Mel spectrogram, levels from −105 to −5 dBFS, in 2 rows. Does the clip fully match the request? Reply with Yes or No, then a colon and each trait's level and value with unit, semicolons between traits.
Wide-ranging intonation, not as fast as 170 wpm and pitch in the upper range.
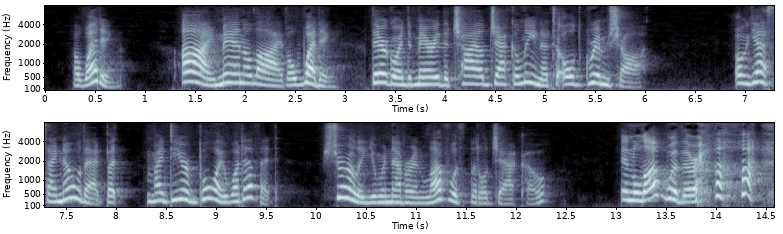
No: wide, 5.7 semitones; average, 185 wpm; very high, 260 Hz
